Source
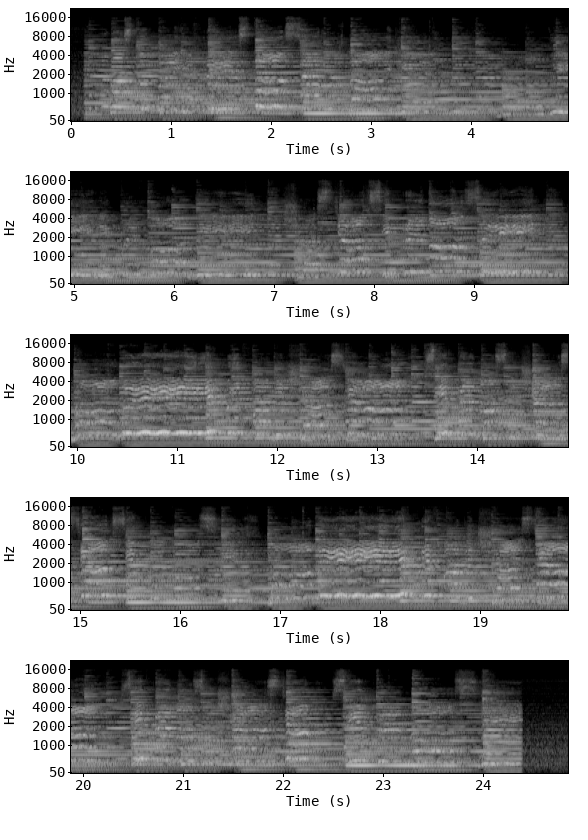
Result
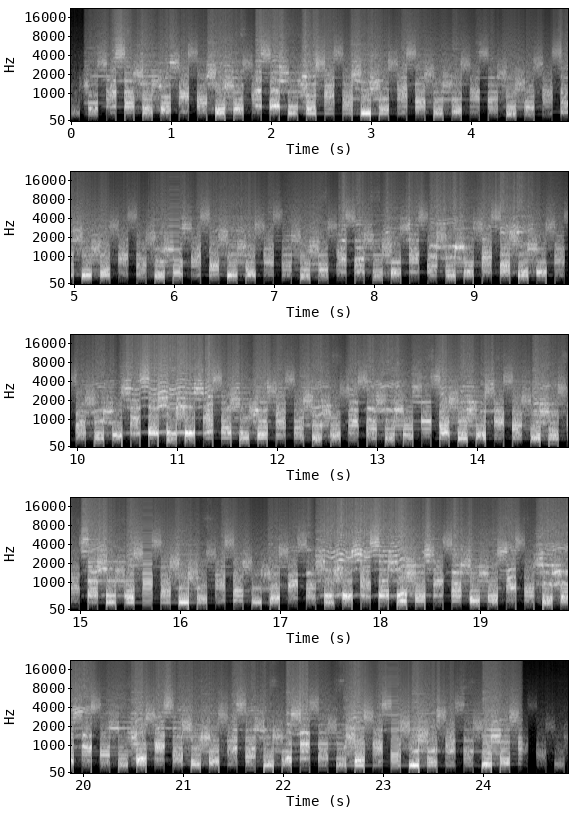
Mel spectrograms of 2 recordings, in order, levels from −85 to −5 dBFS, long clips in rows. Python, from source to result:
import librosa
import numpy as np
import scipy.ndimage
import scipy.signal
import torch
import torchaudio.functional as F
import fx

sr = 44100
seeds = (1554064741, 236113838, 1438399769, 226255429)

y = fx.halfwave_hold(x, sr)
y = fx.buffer_glitch(y, sr, at_s=(5.96, 15.63, 23.05), block=512, repeats=8)
y = fx.filter_held_highpass(y, sr, hz=11.0, low_hz=300.0, high_hz=4300.0)
y = F.gain(torch.from_numpy(y), 5.0).numpy()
